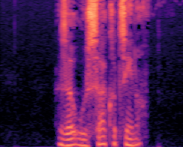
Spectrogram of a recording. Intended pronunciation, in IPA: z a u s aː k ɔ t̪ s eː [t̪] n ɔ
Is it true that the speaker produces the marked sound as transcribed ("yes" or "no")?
no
